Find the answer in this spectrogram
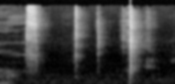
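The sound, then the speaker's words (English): A beer can cracks open with a short fizzy hiss, followed by a few sharp metallic clicks and snaps, fairly loud, with no talking over it. “All right, let's pop the stop.”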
